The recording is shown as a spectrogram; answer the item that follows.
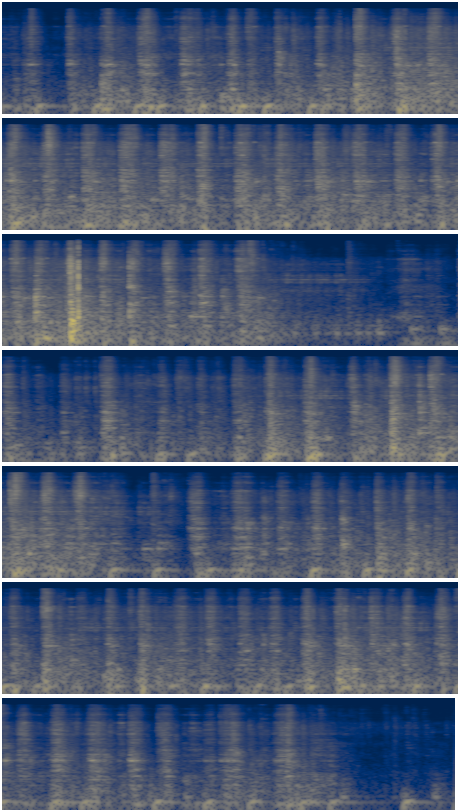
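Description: Spokeshave shaving a wooden axe handle blank in quick repeated scraping strokes, with a short break about twelve seconds in and one sharp knock just before it.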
